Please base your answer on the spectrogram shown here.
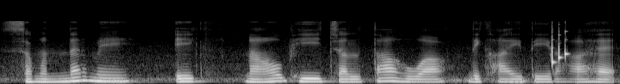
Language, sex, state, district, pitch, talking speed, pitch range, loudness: Hindi, male, Bihar, Patna, 130 Hz, 105 wpm, 125-145 Hz, -15 LUFS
